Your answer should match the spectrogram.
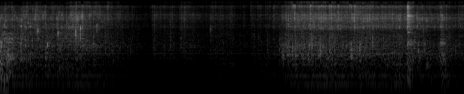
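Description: Pompano fillets fry in a pan with a steady crackling sizzle that thins out briefly mid-way, then returns, close and moderately loud with no talking.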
